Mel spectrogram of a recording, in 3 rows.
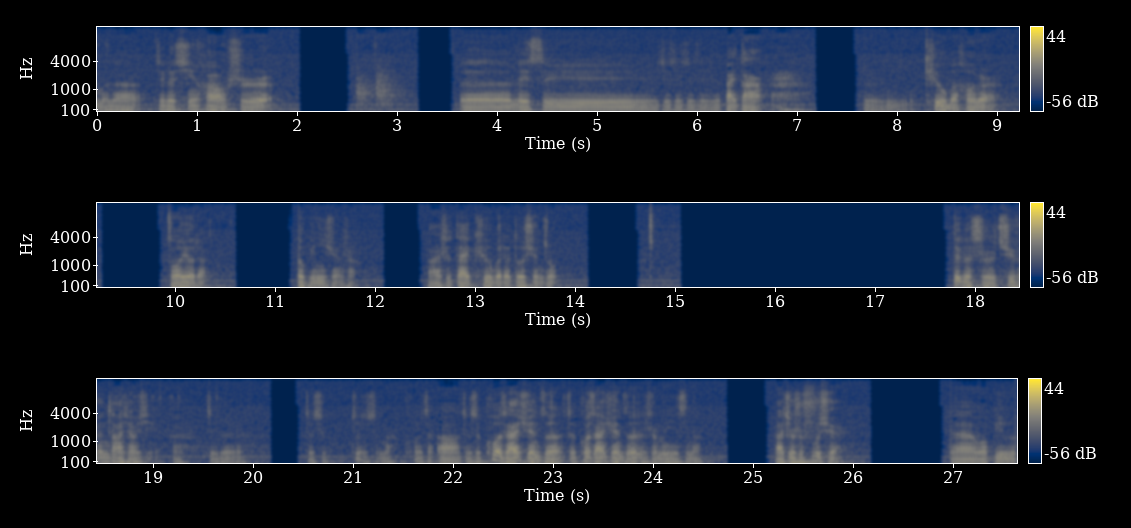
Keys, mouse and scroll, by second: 0.0 click, 27.0 middle click.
